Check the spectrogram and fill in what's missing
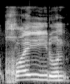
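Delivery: খয়রুন with the "khoy" glide held long; drawn-out recitation. Shown as a demonstration. Teacher modelling the word, খয়রুন slow and drawn out. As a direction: stretch খয় slowly, then close on রুন. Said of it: "খাই পড়বেন না".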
